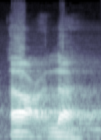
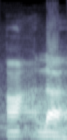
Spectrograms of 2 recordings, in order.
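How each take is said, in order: First: A'la with a drawn voiced ain; throat ain. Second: A'la with a glottal stop; hamzah for ain. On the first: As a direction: squeeze the middle of a'la in the throat. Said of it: "a dengan ain". (a'la dengan ain yang jelas) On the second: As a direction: catch a'la in the middle, no ain. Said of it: "bukan hamzah dengan hamzah". (a'la dibaca dengan hamzah) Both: Shown as a demonstration.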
